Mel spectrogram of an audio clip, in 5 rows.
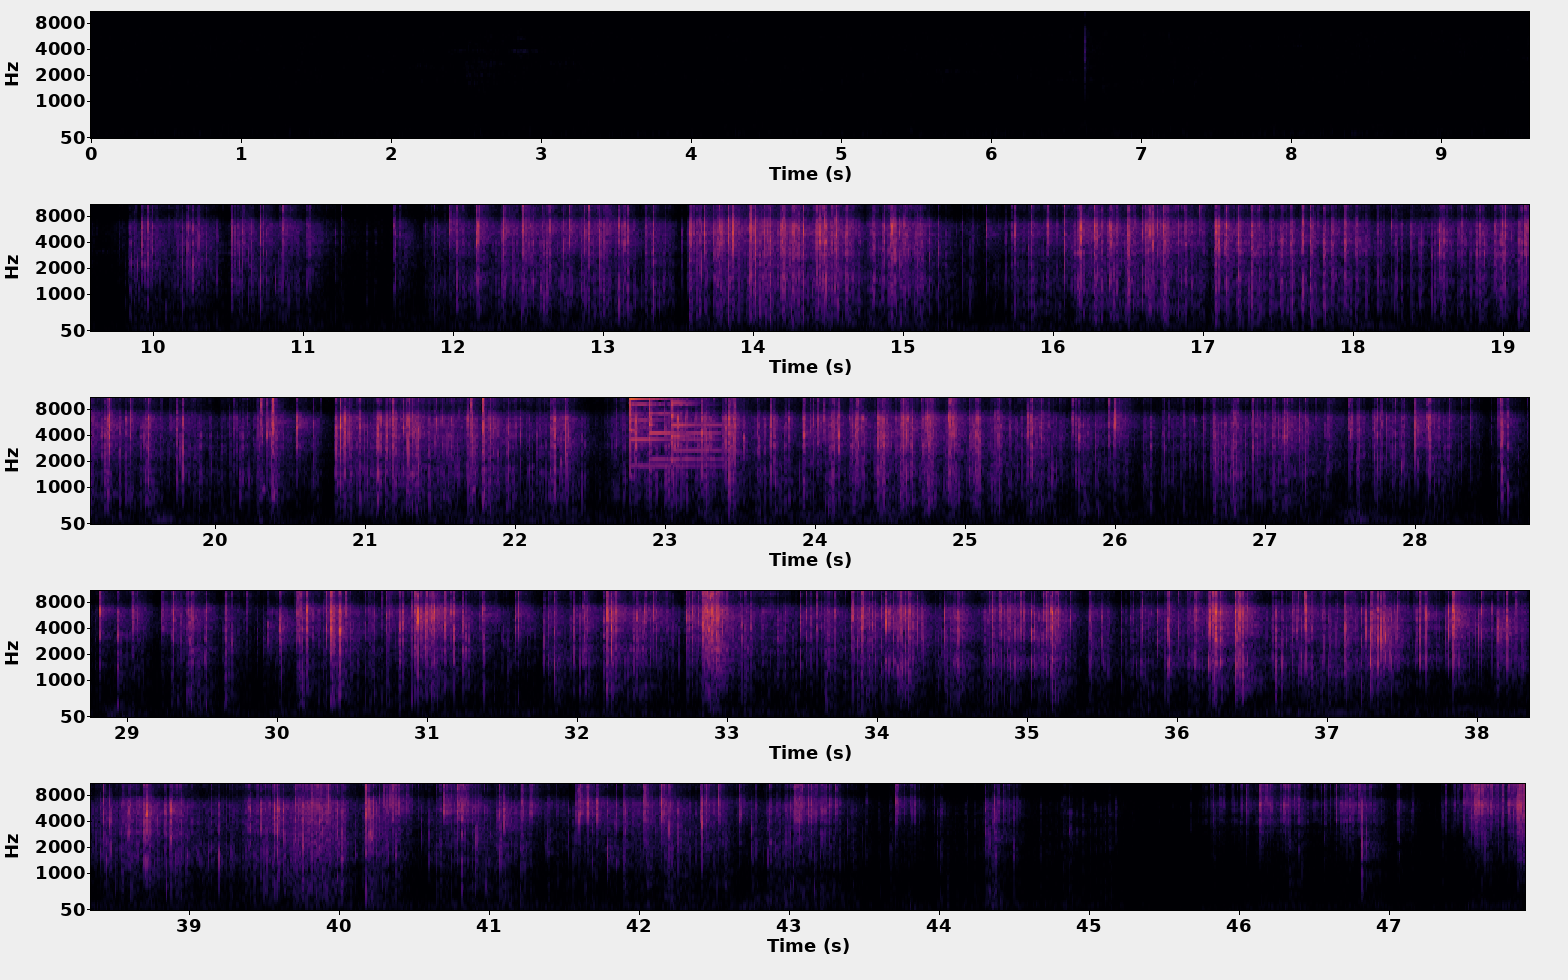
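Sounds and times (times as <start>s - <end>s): plastic wrappers crinkling: 9.8s - 45.2s.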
